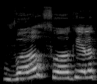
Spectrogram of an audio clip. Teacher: ෆ කියලා බලද්දී දත් වලිනුත් කියවෙනවා. තොල් වලින් විතරක් කියන්න බෑ. ඒ නිසා තමයි ඒක දන්ත ඕෂ්ඨජ කියලා මේ දෙකට දැම්මේ. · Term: දන්තෝෂ්ඨජ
